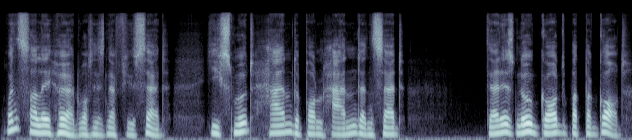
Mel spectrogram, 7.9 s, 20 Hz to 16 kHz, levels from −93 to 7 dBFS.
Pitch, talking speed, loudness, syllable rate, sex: 140 Hz, 160 wpm, -16 LUFS, 4.1 syllables/s, male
